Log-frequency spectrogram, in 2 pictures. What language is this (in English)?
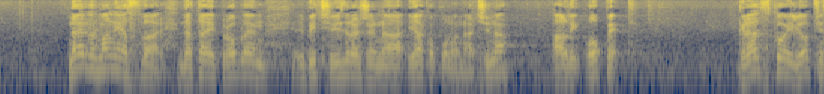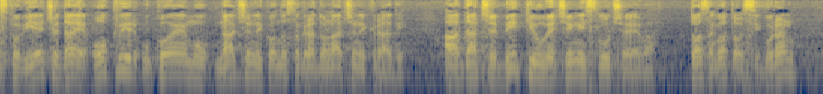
Croatian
